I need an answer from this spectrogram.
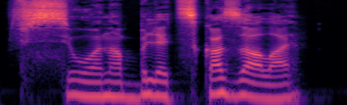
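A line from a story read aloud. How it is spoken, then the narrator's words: Grumbled. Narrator (Russian): буркнул Костров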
